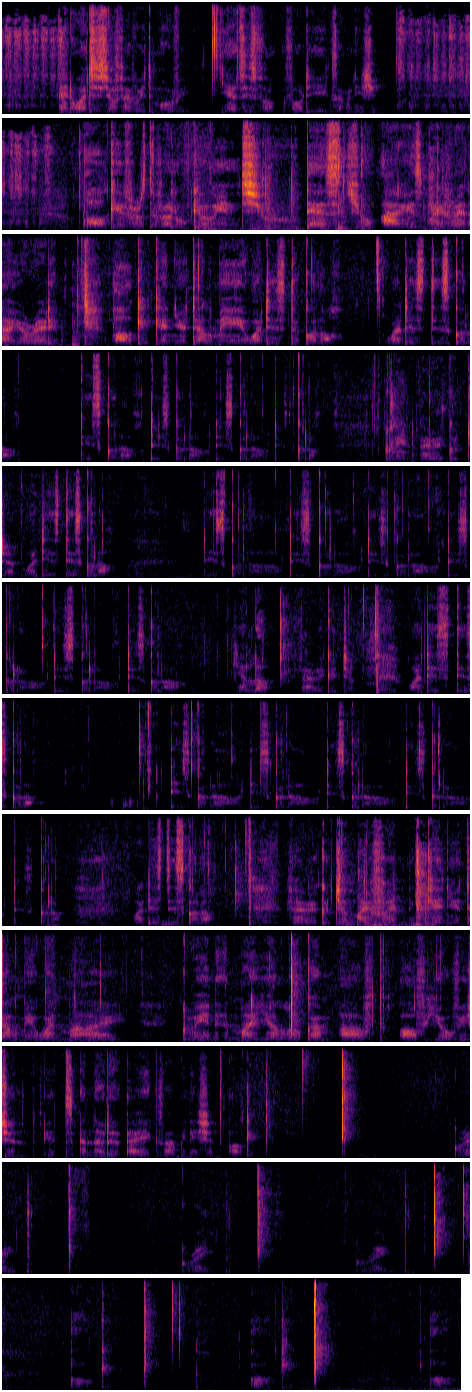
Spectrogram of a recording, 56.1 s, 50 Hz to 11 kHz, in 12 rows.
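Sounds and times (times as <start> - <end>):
man whispering: 0.6 - 3.9, 5.4 - 19.9, 20.7 - 28.5, 29.2 - 33.4, 34.0 - 44.8, 46.6 - 47.2, 48.6 - 49.2, 50.3 - 50.9, 52.2 - 52.7, 53.9 - 54.5, 55.7 - 56.0
soft low thump: 6.6 - 8.4.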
